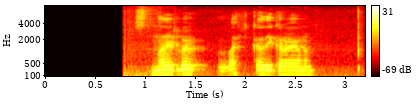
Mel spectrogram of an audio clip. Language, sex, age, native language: Icelandic, male, 30-39, Icelandic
